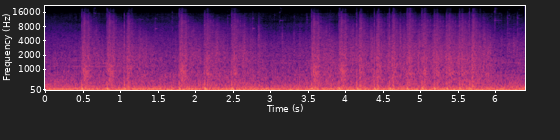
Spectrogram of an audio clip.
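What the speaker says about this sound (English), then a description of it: "I gotta shoot him." Dense, continuous gunfire in the Battlefield video game during a mid-air free-fall fight, with rapid bursts and loud automatic shots layered over a constant rumbling roar, no talking.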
